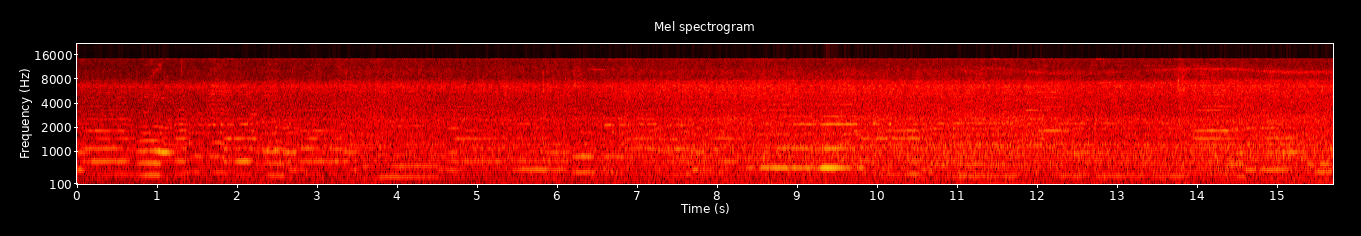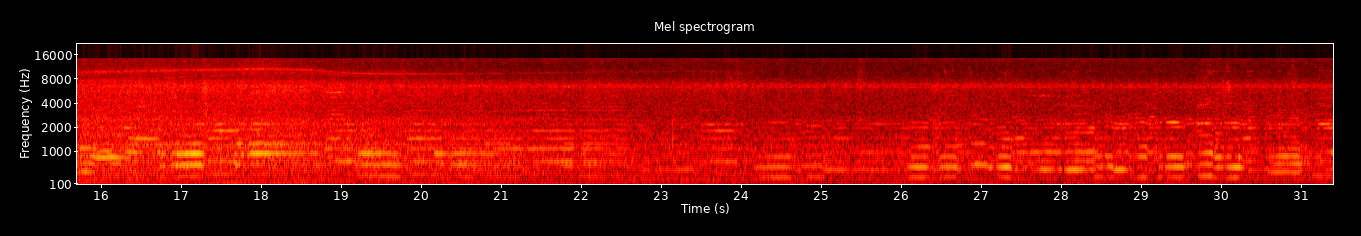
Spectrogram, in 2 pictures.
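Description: Violin playing a melody of held and moving notes, with a steady low rumble underneath.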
